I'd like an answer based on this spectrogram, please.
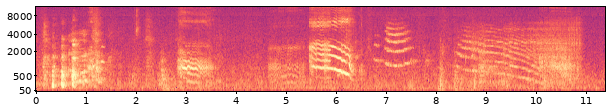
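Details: A litter of five blenheim Cavalier King Charles Spaniel puppies, three weeks old, wrestling indoors. Drawn-out, wavering whines slide downward, broken by sharp squeaks and scuffling, with several long cries near the middle and end.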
